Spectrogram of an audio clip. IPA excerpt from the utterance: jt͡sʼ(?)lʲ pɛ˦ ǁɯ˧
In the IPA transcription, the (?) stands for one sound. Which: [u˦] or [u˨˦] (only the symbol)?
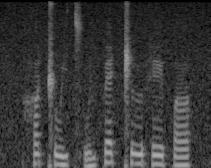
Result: u˨˦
